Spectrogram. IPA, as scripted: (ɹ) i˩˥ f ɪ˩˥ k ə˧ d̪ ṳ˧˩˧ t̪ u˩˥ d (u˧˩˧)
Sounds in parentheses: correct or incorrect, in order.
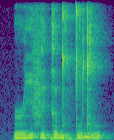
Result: correct, correct

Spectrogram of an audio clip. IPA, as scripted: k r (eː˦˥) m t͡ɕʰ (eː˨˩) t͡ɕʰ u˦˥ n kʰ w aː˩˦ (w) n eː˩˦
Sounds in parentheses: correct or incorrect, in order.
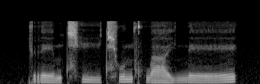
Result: incorrect, incorrect, incorrect

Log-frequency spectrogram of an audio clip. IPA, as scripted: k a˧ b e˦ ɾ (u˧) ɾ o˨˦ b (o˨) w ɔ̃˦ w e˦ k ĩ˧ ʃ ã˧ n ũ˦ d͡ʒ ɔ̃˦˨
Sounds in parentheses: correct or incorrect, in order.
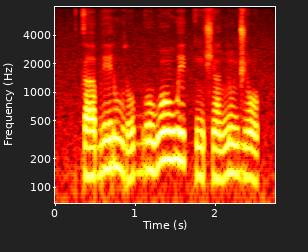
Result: incorrect, incorrect

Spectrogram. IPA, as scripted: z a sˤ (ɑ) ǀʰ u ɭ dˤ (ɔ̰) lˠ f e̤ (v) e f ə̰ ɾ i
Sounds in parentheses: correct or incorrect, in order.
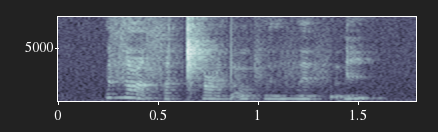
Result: incorrect, incorrect, correct

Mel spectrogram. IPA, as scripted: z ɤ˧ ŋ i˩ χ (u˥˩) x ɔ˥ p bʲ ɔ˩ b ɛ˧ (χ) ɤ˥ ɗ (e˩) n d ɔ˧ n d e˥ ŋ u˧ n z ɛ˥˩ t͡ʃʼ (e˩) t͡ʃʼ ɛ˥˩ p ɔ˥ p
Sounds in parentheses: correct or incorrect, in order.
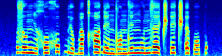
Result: incorrect, incorrect, incorrect, incorrect

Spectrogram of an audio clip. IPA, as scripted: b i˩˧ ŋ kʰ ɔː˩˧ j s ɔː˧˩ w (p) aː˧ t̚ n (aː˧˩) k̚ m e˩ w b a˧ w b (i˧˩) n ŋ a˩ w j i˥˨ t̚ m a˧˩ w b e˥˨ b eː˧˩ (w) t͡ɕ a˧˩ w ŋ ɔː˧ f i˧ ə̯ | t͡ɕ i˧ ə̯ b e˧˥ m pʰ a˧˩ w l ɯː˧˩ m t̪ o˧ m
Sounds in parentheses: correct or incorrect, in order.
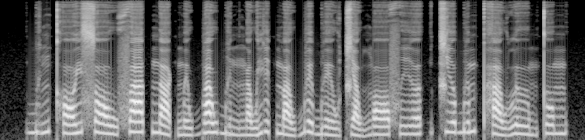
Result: incorrect, correct, correct, correct

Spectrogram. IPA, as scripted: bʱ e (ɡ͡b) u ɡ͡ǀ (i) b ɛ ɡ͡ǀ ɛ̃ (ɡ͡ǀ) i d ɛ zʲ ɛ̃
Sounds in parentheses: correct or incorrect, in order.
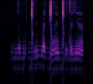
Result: incorrect, correct, correct

